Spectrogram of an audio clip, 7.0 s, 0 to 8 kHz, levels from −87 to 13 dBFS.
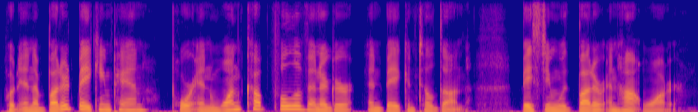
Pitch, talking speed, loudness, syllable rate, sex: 185 Hz, 190 wpm, -18 LUFS, 5.5 syllables/s, female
